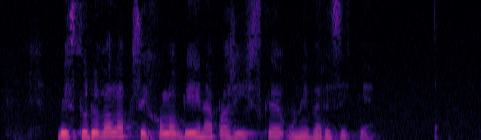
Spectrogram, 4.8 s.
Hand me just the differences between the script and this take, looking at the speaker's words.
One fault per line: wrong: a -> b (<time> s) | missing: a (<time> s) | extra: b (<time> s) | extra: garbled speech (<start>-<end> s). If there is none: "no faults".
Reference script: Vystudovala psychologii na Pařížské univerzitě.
no faults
